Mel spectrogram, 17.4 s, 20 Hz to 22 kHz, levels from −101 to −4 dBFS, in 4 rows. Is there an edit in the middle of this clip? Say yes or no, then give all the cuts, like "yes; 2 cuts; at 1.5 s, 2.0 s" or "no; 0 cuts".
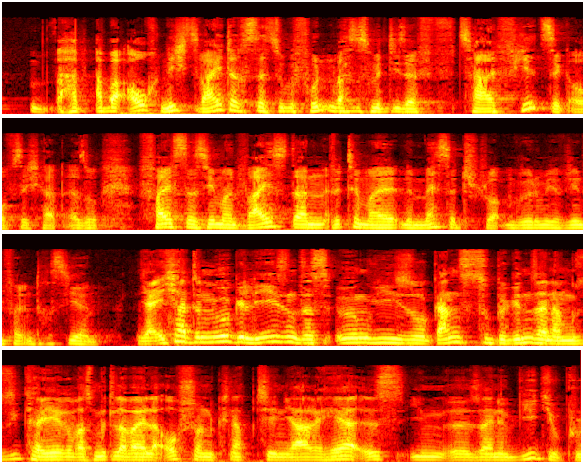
yes; 1 cut; at 6.8 s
